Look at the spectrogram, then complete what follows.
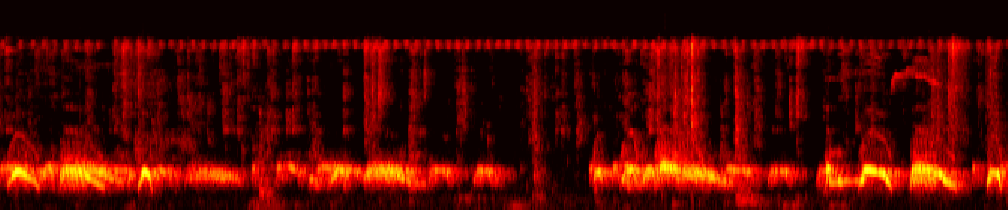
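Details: Loud, persistent cooing of a spotted dove heard while it walks, with long strings of husky, slightly slurred notes, a brief pause midway, then the run of coos resumes.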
